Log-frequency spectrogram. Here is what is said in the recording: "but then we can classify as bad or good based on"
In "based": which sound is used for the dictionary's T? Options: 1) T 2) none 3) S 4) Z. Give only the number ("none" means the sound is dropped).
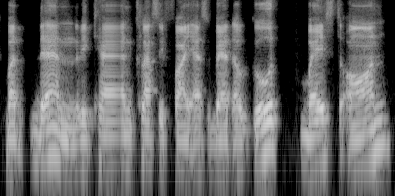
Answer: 1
